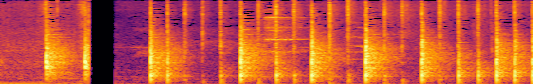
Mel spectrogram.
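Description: Kitchen knife mincing garlic on a plastic cutting board: a fast run of sharp knocks of the blade on the board, about four or five a second, breaking off briefly about a second in.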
